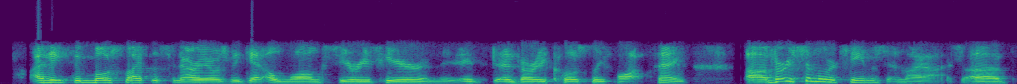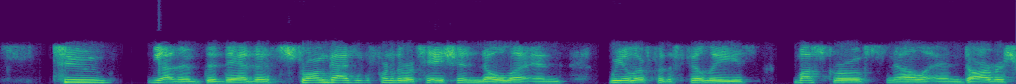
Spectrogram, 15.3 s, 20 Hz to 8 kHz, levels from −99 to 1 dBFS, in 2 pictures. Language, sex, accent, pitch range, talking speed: English, male, American, 155-195 Hz, 215 wpm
